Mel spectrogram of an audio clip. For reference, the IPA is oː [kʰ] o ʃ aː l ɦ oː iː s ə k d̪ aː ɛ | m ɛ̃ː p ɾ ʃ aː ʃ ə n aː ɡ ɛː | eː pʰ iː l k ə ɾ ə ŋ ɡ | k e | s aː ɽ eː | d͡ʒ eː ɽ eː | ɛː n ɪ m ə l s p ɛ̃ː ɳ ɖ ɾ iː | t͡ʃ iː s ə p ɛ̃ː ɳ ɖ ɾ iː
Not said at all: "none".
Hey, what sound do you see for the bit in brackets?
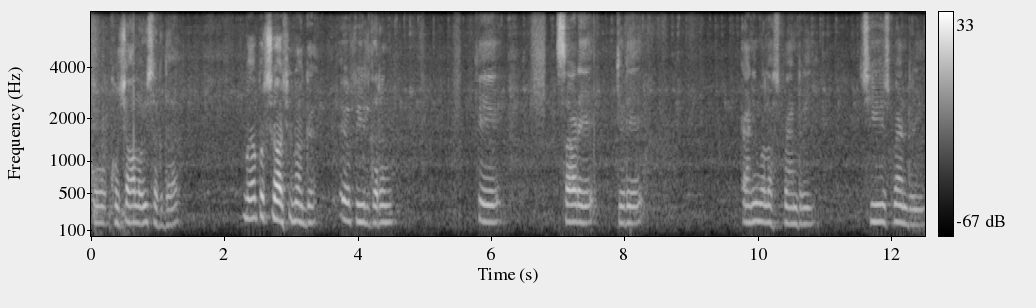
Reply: kʰ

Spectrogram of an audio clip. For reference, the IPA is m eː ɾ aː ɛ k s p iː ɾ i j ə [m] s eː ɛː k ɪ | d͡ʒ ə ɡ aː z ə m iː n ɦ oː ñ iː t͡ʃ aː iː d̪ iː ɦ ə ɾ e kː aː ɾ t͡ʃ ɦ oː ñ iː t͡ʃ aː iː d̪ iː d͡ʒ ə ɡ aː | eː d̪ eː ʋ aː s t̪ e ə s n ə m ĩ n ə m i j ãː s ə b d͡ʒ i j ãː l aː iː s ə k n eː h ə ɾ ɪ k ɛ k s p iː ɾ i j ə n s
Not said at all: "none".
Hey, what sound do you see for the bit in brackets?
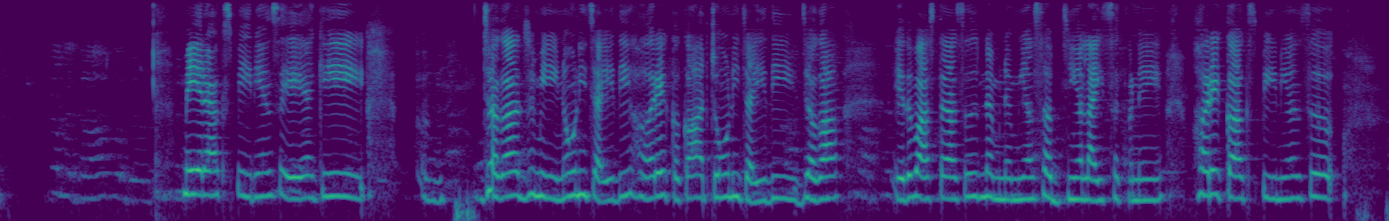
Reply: n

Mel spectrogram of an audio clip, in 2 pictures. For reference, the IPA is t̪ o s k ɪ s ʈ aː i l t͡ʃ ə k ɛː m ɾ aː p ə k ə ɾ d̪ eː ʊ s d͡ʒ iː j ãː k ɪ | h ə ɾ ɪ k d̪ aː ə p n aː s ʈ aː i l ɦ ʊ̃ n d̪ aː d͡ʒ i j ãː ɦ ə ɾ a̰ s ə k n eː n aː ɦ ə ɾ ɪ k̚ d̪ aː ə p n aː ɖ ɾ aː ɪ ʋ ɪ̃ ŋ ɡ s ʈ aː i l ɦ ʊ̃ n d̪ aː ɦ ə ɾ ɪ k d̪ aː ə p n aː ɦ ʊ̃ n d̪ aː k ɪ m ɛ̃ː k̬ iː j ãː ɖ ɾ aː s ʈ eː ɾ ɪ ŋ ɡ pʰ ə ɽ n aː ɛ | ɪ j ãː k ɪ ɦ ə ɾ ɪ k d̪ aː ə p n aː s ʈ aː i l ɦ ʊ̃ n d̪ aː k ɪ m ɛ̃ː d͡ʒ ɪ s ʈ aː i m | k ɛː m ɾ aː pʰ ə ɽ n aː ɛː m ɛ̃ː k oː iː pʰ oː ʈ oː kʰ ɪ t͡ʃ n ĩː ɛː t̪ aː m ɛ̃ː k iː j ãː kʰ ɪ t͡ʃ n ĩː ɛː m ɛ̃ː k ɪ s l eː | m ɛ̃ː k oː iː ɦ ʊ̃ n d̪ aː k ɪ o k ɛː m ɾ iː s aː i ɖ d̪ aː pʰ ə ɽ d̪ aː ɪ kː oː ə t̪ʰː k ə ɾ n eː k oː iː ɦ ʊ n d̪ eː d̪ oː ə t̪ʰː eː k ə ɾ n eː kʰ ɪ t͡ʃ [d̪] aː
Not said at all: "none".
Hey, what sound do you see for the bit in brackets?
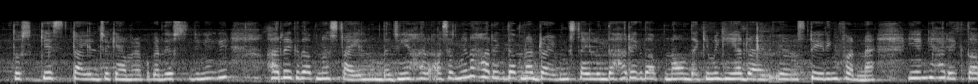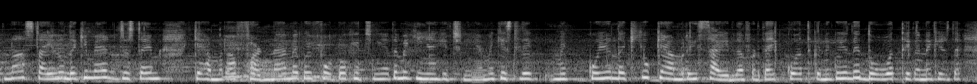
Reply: d̪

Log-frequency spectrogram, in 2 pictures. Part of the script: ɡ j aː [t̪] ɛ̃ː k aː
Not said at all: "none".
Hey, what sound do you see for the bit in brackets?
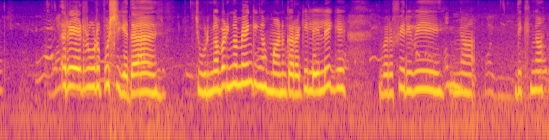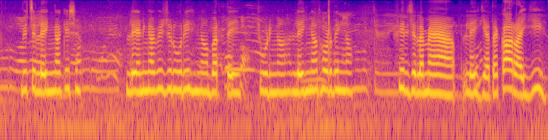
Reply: t̪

